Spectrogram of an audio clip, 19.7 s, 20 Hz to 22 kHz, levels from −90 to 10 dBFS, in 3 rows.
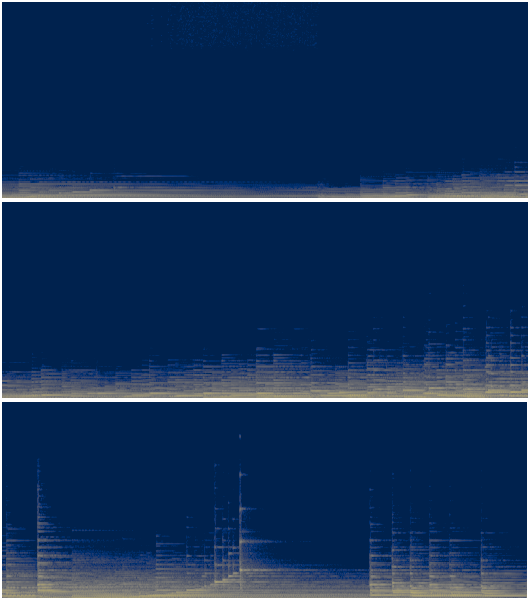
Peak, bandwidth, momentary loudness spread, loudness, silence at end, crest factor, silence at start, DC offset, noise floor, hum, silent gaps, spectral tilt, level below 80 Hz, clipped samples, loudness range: -10 dBFS; 10.5 kHz; 15 LU; -27 LUFS; 0 s; 16 dB; 0 s; under 0.1%; -50 dBFS; none; none; -7.5 dB/octave; -50 dBFS; under 0.1%; 15 LU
